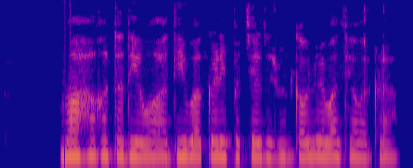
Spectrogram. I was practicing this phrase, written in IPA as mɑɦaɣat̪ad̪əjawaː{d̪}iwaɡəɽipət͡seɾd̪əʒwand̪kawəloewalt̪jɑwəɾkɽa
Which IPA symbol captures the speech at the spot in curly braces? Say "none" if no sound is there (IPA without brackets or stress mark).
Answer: d̪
